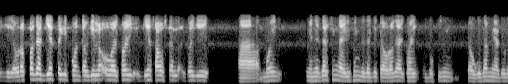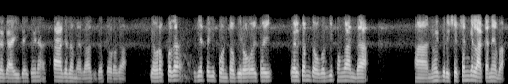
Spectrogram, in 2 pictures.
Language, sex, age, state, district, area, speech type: Manipuri, male, 45-60, Manipur, Imphal East, rural, conversation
